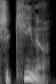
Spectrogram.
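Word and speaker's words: Shekhinah: In Jewish mysticism, especially when we study the text of the Old Testament, the feminine of God has a name pronounced in Hebrew as Shikina, the divine presence that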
